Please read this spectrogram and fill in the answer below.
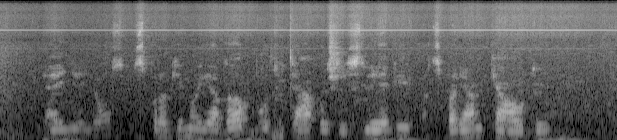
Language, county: Lithuanian, Vilnius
